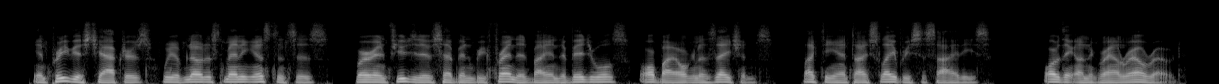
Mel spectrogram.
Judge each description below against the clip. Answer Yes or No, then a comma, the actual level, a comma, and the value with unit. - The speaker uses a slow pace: Yes, slow, 130 wpm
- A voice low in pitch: Yes, low, 100 Hz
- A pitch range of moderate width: Yes, average, 3.6 semitones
